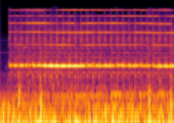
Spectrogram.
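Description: An in-game telephone rings in the horror game Crow Country, a bright steady electronic bell tone pulsing continuously over a low ambient hum, close and clear.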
